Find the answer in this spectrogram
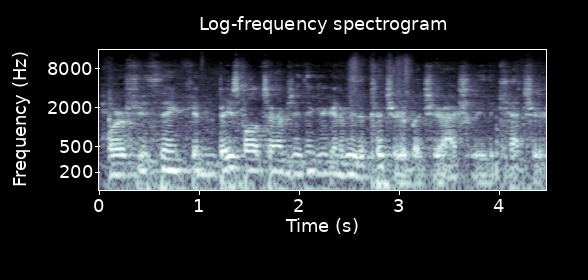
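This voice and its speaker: A man at a fairly low pitch and fairly quick pace, with fairly even intonation, amid noticeable background noise and audible room echo. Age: 80s+. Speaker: drummer. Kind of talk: interview.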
